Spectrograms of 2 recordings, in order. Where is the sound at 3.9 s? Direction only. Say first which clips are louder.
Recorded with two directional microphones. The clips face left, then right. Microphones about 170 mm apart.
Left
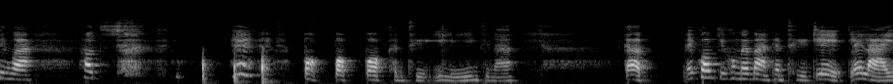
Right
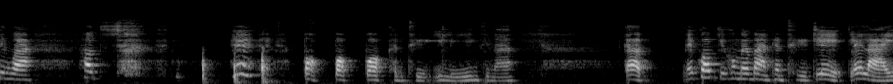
Even; 15° right (ahead or behind).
